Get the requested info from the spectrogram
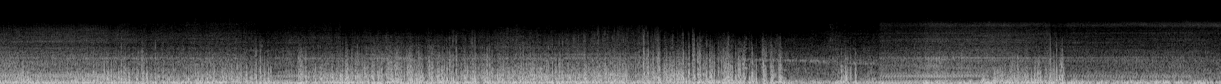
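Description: Wind rushing and buffeting over the microphone of a moving motorbike, with the bike's engine running steadily underneath.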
